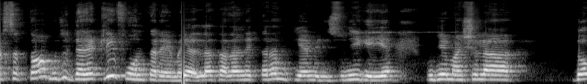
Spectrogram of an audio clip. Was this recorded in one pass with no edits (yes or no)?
no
